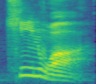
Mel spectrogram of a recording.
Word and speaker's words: quinoa: beautiful thing number two quinoa spelled ke en wuah no that's not how it's spelt at all but it should right come on English now the great thing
